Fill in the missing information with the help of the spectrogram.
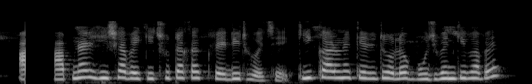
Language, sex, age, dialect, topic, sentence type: Bengali, female, 18-24, Northern/Varendri, banking, question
